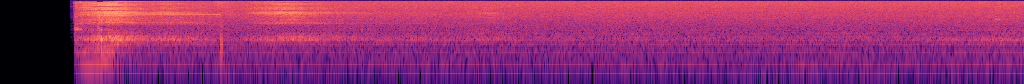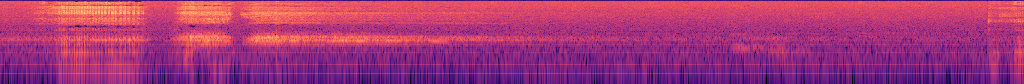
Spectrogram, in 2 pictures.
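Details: Snoring from a sleeping mother: a few short snorting snore bursts over steady room noise.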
